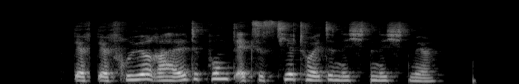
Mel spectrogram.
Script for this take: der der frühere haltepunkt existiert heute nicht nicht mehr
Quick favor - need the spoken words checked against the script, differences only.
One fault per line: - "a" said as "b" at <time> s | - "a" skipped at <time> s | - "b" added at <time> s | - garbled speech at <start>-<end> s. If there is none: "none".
none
